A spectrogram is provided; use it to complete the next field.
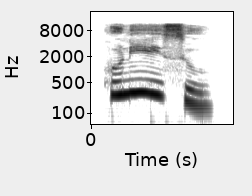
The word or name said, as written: ಗುಣಿಯಿಸು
